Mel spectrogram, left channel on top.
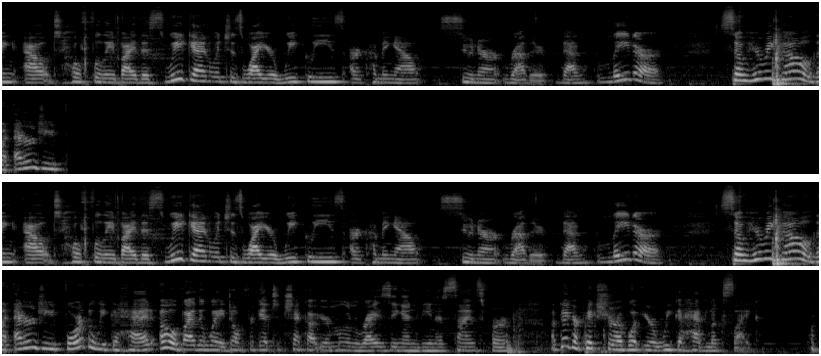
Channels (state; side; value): drops out; left; at 8.8 s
